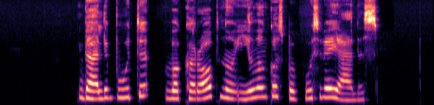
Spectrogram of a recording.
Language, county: Lithuanian, Vilnius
